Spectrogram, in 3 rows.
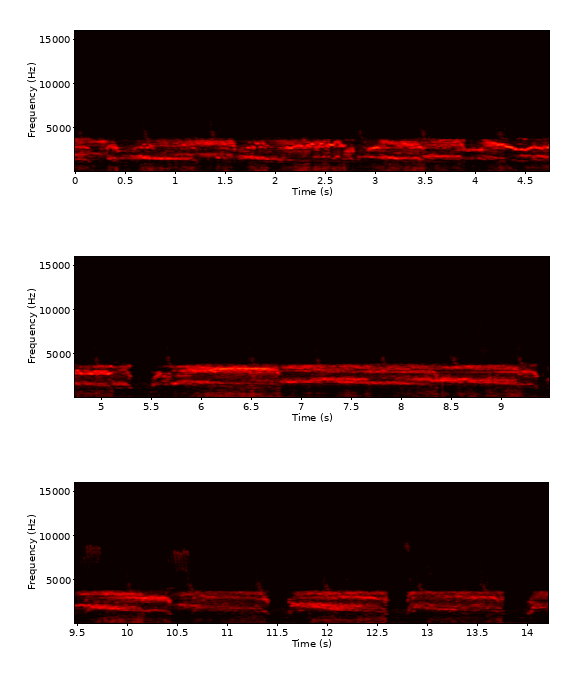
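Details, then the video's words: Feeding of peregrine falcons from the grating at the Evoluon nest, 13 May 2018: sustained raspy, screeching calls in long runs with brief breaks and a few sharp high ticks. "Slechtvalken Evoluon, voeren vanaf het rooster"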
